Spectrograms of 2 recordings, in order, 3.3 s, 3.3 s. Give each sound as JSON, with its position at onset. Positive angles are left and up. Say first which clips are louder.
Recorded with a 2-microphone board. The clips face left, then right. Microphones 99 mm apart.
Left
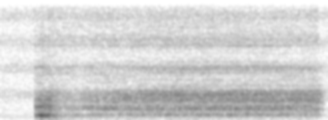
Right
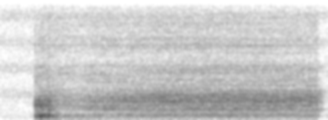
{"t": 0.3, "sound": "a toilet flushing", "louder": "right 5 dB", "side_deg": -75, "distance_m": 1.6}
